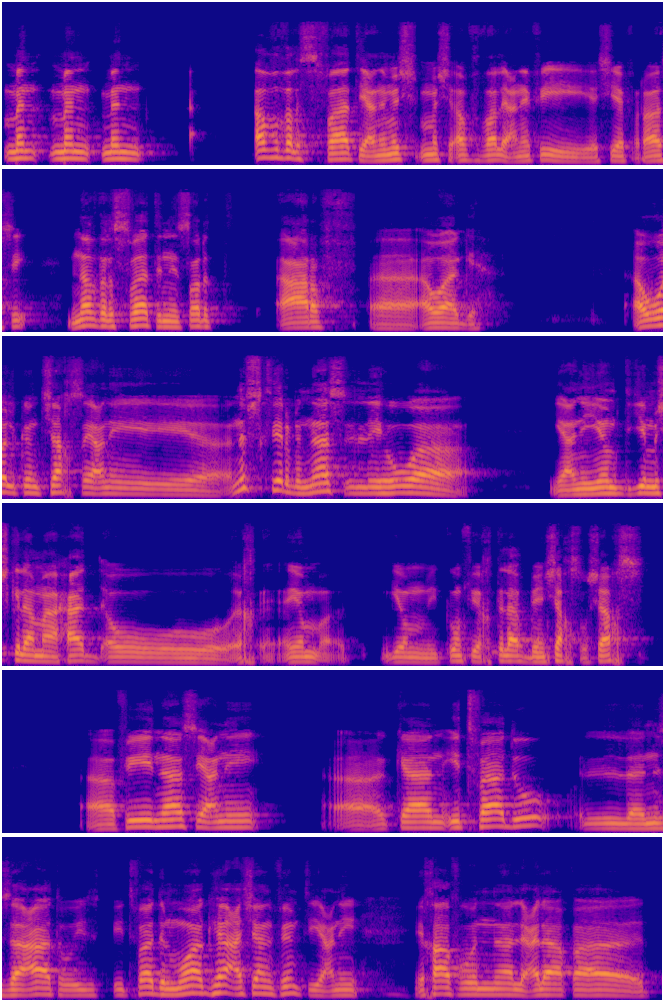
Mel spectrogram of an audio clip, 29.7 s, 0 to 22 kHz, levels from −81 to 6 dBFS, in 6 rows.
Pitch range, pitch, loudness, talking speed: 125-165 Hz, 145 Hz, -23 LUFS, 120 wpm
